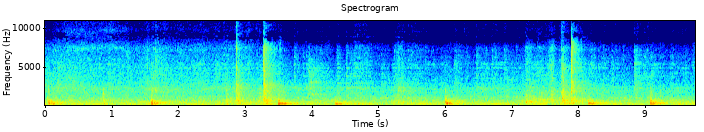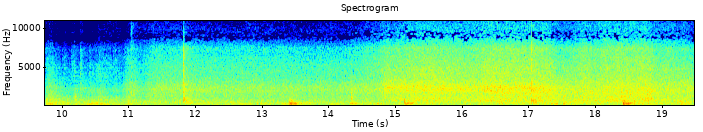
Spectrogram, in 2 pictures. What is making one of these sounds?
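Plastic trays knock and clatter on a metal conveyor.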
